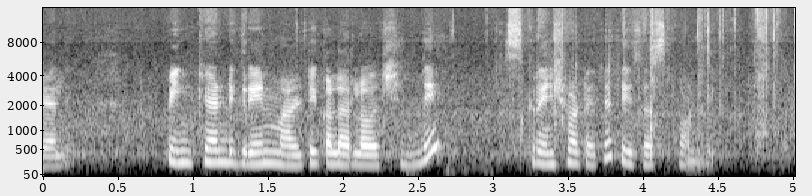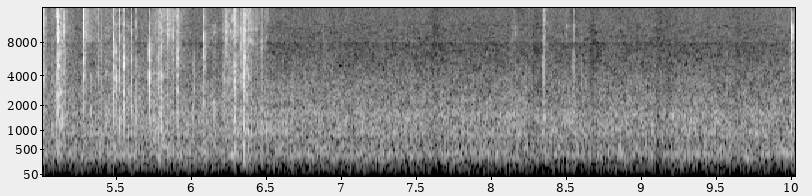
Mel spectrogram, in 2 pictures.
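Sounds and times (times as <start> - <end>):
plastic pouches crinkling: 3.0 - 6.6.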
